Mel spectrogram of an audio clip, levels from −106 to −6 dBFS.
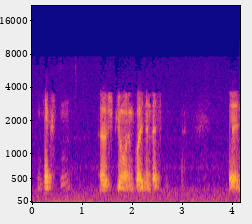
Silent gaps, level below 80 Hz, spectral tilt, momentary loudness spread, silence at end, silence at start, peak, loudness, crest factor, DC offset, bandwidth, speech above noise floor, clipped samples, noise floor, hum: none; -58 dBFS; -6 dB/octave; 11 LU; 0 s; 0.15 s; -10 dBFS; -27 LUFS; 20 dB; under 0.1%; 5.6 kHz; 27 dB; under 0.1%; -54 dBFS; none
